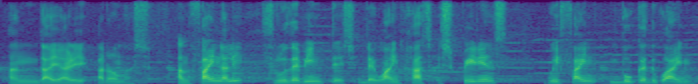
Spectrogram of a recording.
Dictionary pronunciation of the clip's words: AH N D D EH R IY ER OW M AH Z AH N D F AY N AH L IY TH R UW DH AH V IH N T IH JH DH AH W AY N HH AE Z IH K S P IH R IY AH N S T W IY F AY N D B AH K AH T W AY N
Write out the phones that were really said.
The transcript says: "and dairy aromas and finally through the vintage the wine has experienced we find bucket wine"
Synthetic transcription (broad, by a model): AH N D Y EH R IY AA OW M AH S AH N F AY N AH L IY TH R UW DH AH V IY N T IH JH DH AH W AY N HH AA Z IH K S P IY R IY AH N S W IY F AY N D B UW K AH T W AY N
